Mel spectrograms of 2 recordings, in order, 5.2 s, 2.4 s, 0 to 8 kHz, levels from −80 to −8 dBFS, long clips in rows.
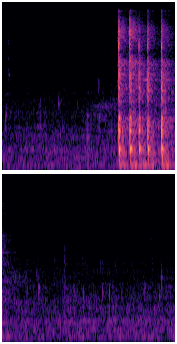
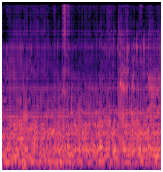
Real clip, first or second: first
